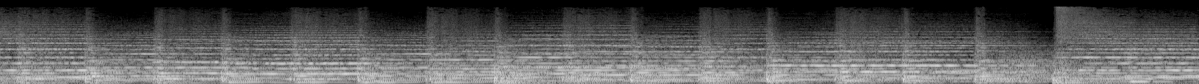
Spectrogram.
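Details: Steady instrumental theme music with layered tones and rhythmic beats, and no animal calls.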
